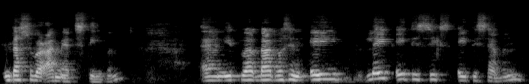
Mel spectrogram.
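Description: A woman's voice: medium pitch, normal speed, rough recording. Chatty Filipina woman telling her story. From Philippines. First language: Tagalog. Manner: chatty with frequent fillers and restarts. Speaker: interviewee. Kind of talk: casual life-story interview.

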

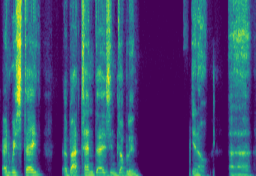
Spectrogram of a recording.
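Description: A man's voice: mid-range voice, slow pace. An older man, a guest telling long stories in an interview, hesitant with many restarts. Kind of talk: storytelling interview.

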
